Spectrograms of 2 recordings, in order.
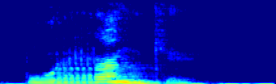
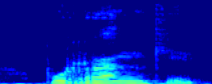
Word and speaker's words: Purranque: The willpower comes from my lungs. So, Costa Rica, Rio, Purranque. That's the secret, okay? So it's not about your tongue doing heavy lifting. It doesn't do it when you say Costa Rica, Rio, Purranque, okay, is the air. The tongue just moves along, okay?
